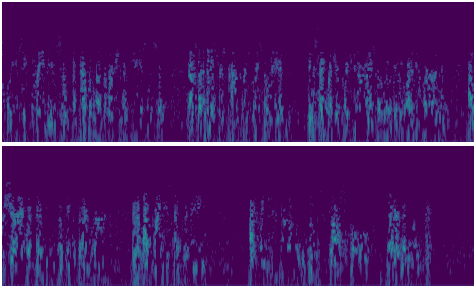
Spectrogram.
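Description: A middle-aged man speaks with animation into a microphone, heard over loudspeakers.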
